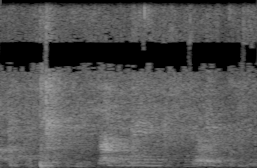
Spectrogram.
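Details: Litter of puppies about four and a half weeks old playing with baby toys while the kennel is cleaned: low, thin whines drawn out for half a second, with a thump and rustling.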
